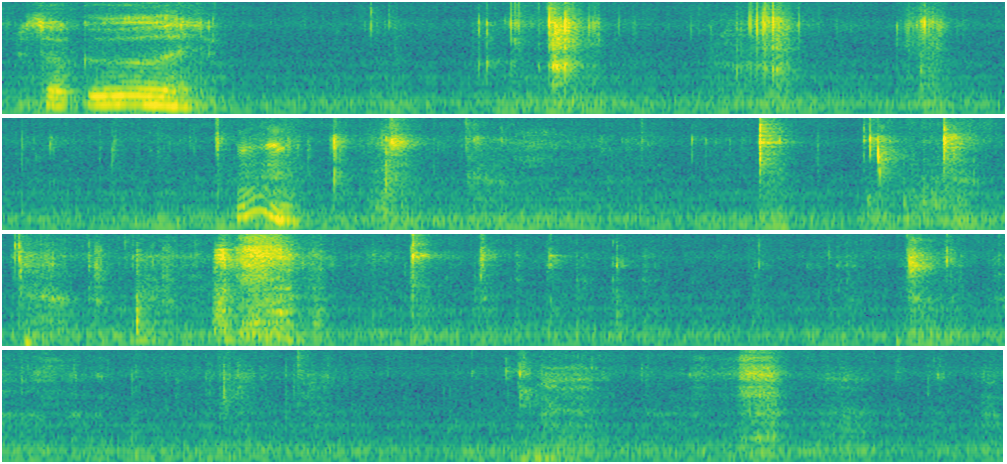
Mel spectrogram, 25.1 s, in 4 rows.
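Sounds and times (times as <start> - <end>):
person chewing crispy pizza: 2.2 - 13.9, 14.9 - 22.9.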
